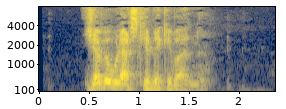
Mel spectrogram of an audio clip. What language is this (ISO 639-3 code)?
cat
